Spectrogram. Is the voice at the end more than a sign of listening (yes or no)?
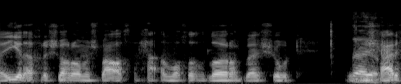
no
